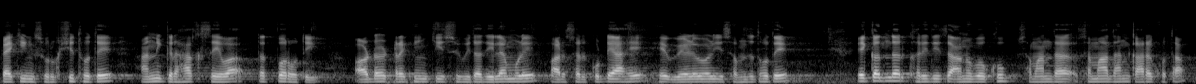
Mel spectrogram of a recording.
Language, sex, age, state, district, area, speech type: Marathi, male, 18-30, Maharashtra, Jalna, urban, spontaneous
